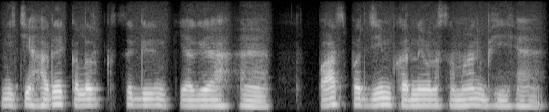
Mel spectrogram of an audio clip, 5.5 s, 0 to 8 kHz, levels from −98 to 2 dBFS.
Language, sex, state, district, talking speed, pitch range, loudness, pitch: Hindi, male, Jharkhand, Palamu, 175 wpm, 115-125 Hz, -18 LUFS, 115 Hz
